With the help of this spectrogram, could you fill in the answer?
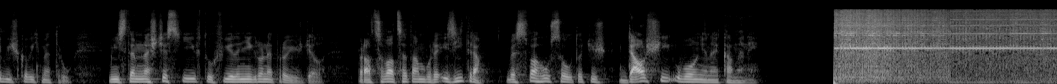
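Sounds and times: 
speech: 0:00.0 - 0:07.6
pneumatic drills breaking a boulder: 0:08.4 - 0:10.5.

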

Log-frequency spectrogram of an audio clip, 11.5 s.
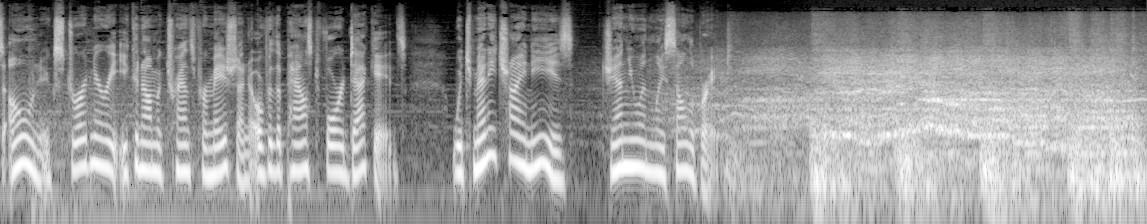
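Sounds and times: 
speech: 0:00.0 - 0:08.5
crowd cheering at military parade: 0:06.7 - 0:11.4.

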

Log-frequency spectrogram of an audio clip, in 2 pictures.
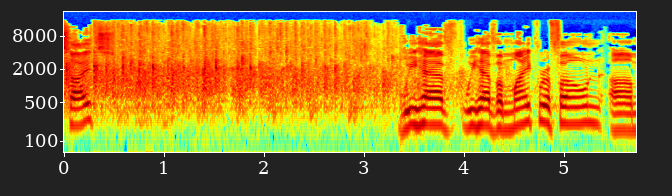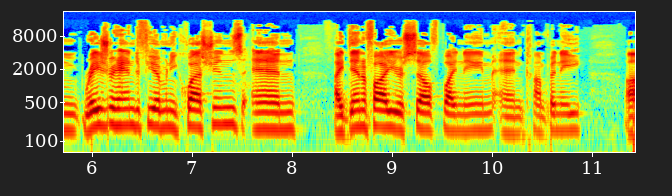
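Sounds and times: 
speech: 0:00.0 - 0:00.6, 0:03.4 - 0:11.4
audience applause for a speaker after a talk: 0:00.0 - 0:04.0.

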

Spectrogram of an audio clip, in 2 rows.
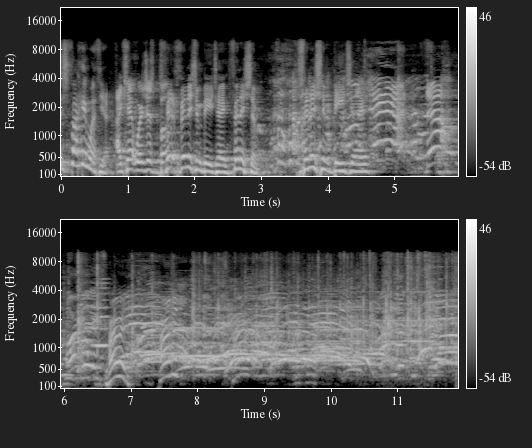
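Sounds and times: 
speech: 0:00.1 - 0:04.9, 0:05.5 - 0:07.2
laughter: 0:03.0 - 0:06.3
crowd cheering: 0:04.2 - 0:11.9.

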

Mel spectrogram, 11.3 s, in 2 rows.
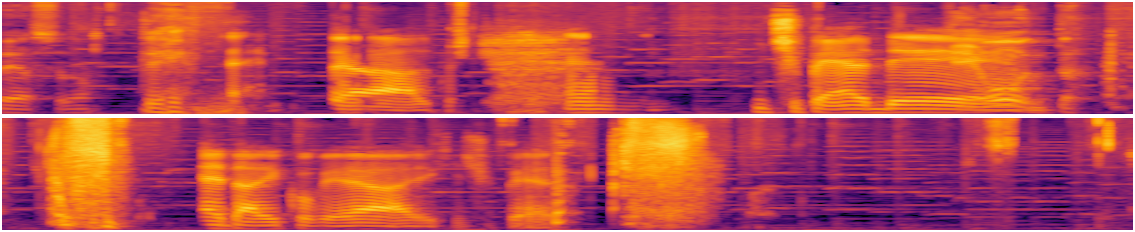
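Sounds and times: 
speech: 0:00.0 - 0:08.6
laughter: 0:00.7 - 0:01.4
breathy sniffs: 0:02.3 - 0:03.0, 0:05.5 - 0:06.4, 0:08.7 - 0:09.6
person sneezing: 0:04.8 - 0:06.4, 0:08.4 - 0:09.6.

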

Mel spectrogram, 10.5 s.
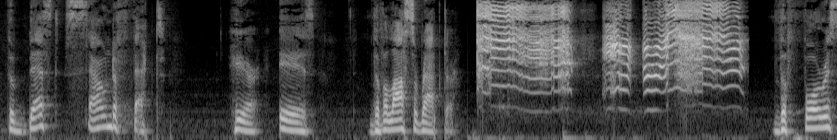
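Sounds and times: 
speech: 0:00.1 - 0:02.2, 0:02.9 - 0:04.0, 0:04.6 - 0:05.8, 0:09.7 - 0:10.4
baby crying: 0:06.0 - 0:09.4.

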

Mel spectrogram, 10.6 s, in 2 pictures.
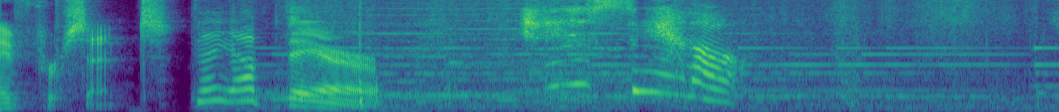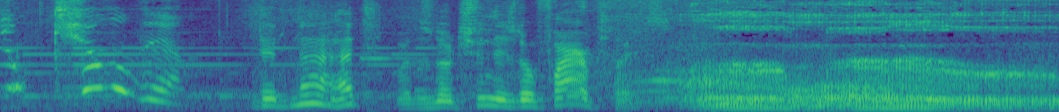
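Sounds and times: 
speech: 0:00.0 - 0:03.8, 0:05.3 - 0:09.7
person growling: 0:08.4 - 0:10.5.

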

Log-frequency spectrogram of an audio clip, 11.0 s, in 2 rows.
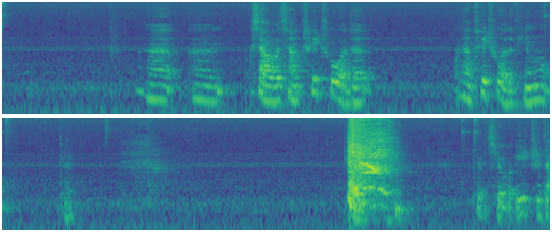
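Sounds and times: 
speech: 0:01.4 - 0:03.8, 0:04.6 - 0:06.3, 0:10.4 - 0:10.9
person coughing: 0:09.0 - 0:09.6.

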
